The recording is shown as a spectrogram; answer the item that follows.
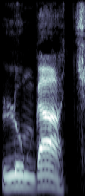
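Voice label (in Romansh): "lungatg", Romansh Sursilvan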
